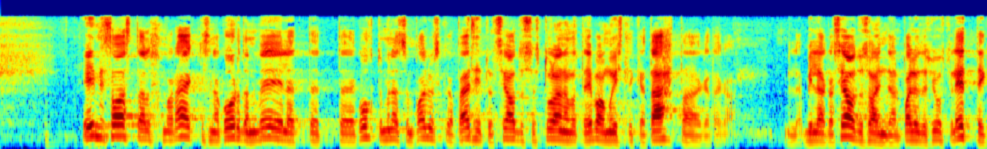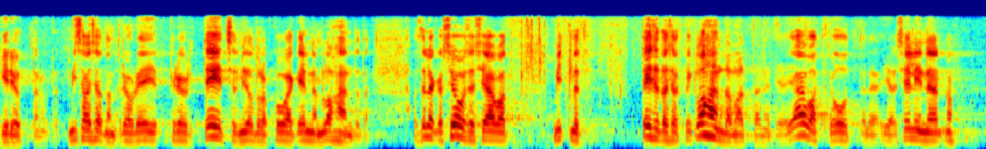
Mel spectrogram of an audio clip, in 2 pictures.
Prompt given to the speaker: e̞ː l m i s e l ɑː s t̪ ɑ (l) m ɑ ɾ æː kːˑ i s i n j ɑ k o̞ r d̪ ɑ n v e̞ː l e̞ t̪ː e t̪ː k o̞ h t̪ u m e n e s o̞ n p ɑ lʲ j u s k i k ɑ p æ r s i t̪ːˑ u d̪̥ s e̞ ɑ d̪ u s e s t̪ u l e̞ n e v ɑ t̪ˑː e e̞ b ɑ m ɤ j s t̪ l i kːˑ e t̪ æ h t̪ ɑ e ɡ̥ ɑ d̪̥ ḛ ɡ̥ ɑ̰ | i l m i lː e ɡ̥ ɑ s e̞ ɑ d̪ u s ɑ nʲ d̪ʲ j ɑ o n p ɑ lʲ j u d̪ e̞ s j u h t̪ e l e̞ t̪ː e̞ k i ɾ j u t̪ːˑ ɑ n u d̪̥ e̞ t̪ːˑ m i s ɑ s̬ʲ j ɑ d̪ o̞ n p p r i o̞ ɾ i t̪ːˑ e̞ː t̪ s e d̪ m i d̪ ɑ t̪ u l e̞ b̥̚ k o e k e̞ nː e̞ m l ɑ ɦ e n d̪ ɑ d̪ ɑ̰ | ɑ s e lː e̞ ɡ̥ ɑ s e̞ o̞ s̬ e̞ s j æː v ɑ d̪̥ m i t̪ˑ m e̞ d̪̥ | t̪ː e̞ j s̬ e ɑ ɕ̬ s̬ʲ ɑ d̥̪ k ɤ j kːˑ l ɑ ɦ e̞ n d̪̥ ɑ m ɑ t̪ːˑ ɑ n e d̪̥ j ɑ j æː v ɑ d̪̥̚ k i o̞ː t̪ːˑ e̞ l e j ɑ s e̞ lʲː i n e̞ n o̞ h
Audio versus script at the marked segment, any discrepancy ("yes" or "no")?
no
